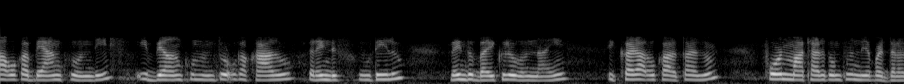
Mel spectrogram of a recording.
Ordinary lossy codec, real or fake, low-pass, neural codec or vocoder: none; fake; 3.6 kHz; codec, 16 kHz in and 24 kHz out, 0.9 kbps, LongCat-Audio-Codec, fine tuned four codebook decoder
